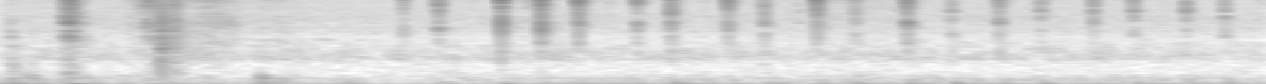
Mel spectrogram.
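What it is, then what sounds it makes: Cardboard board book. Fingernails tap and scratch the back cover of a thick laminated cardboard board book, then the book is turned over and its glossy front cover is tapped with the fingertips. The result is a quiet run of short, dry, crisp clicks and brief scratches over a low, steady rumble.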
